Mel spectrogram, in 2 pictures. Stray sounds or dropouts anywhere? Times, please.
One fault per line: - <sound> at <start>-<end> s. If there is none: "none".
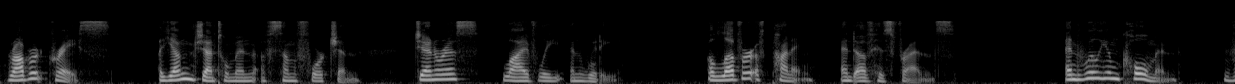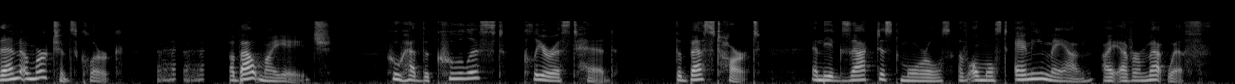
- laugh at 13.9-14.4 s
